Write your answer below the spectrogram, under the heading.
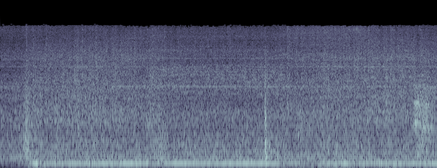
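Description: Motor of a flatbed screen-printing press switching on about half a second in and running with a steady hum. A few knocks from the press mechanism sound over it, with a louder clatter near the end.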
